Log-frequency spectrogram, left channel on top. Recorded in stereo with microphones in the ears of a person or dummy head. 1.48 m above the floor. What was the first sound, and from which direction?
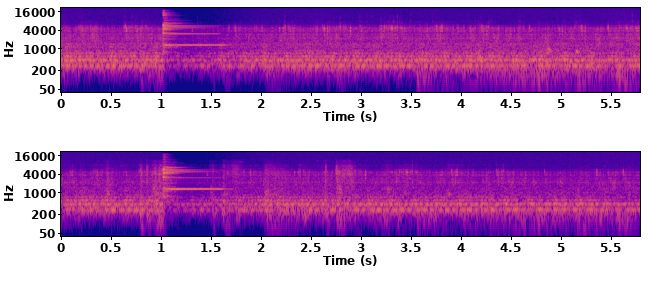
A bell, 10° left (ahead or behind).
